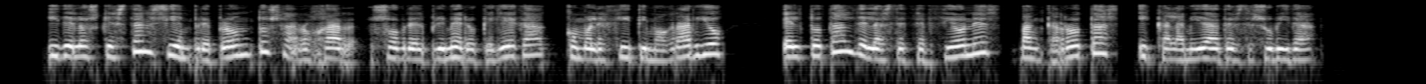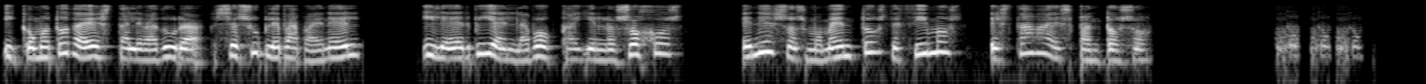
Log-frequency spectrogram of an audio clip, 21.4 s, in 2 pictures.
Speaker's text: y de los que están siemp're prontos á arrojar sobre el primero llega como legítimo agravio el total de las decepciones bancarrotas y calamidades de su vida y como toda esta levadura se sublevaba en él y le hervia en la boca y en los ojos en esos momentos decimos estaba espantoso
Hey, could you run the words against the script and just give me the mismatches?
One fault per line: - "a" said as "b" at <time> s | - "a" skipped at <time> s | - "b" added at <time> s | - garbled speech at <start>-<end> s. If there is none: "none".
- "que" added at 3.6 s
